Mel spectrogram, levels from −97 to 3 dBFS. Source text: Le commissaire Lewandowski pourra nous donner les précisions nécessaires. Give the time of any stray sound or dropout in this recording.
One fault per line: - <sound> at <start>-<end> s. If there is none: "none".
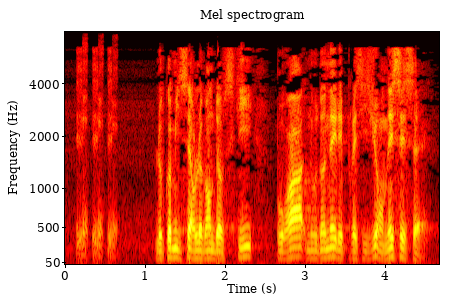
- laugh at 0.1-0.7 s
